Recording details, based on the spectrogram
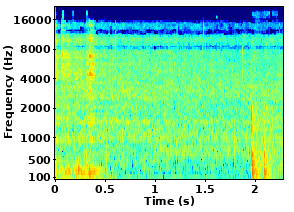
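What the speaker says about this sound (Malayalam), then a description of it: "സവോള ഒരുവിധം ഒന്ന് മുരിഞ്ഞ് വന്നിട്ടുണ്ട്." Sliced onions with a little salt sauté in a pan for a bilimbi recipe, giving a steady soft sizzle broken by two brief stirring scrapes, one near the start and one near the end.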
